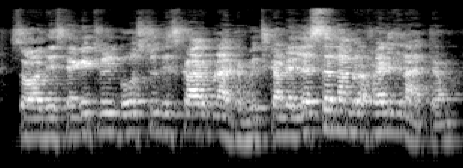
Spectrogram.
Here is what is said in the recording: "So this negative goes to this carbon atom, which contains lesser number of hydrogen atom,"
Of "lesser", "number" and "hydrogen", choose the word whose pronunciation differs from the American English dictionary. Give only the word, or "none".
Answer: hydrogen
